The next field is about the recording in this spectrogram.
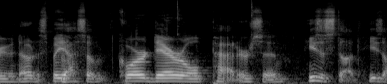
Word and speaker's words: Cordarrelle: Cordell Patterson. Did you guys see we're saying his name wrong? – What is it? – Cordarrelle Patterson. – That's what we have been saying. – Yeah, that's we've been saying. – Well, like Cordell. Name. I always say Cordell. – Yeah, you've been saying. – Yeah, you've been saying it wrong.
